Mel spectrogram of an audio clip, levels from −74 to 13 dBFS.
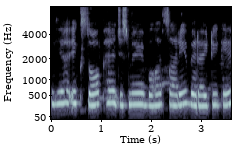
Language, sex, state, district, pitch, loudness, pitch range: Hindi, female, Bihar, Muzaffarpur, 280 Hz, -13 LUFS, 265-300 Hz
